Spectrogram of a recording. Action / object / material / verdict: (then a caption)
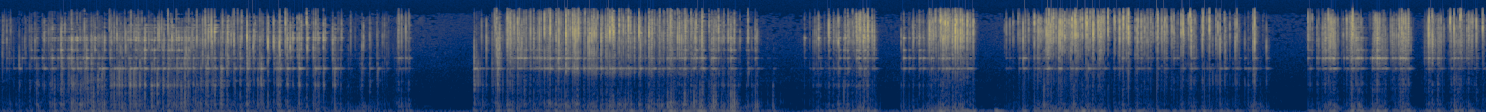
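scrape / cut-glass serving dish / glass / none. Long nails rapidly scratch and tap over the raised star facets of a large, round, hollow cut-crystal glass serving dish turned upside down. A dense, bright, gritty clicking and scraping runs throughout, with faint steady glassy tones ringing underneath, broken by a few brief silent pauses.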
